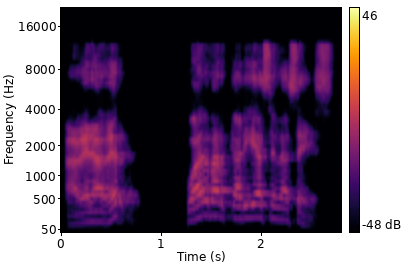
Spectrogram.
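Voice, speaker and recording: Male teacher, high lively voice, keeps quizzing students; echoey room. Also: unhurried. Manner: lively, questioning students often, animated. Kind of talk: online exam-prep language class.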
